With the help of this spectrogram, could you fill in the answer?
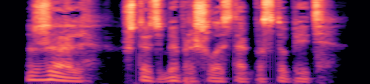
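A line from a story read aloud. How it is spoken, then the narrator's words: Quiet. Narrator (Russian): тихо произнес Ранд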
